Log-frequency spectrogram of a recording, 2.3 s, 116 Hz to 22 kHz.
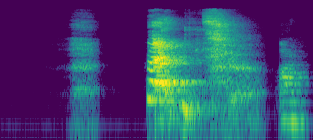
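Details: Single sneeze from a self-induced sneezing challenge (30 sneezes): a quick in-breath, then an explosive sneeze and a short breath after.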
